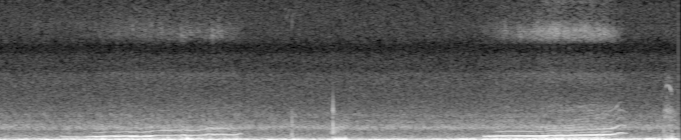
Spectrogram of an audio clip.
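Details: Glory, a short-legged Munchkin cat, snores while sleeping: two long rising whistled breaths, each sliding upward for nearly two seconds, with soft low breathing rumble between them.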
